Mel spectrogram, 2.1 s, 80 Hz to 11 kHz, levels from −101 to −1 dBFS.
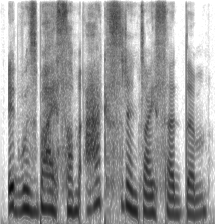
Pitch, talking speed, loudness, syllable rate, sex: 215 Hz, 225 wpm, -18 LUFS, 5.2 syllables/s, female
